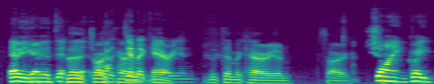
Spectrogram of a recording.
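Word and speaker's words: Dimachaeron: How do you pronounce it, Tim? Sorry, say that again. It's the Democarian. There you go. The Democarian.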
